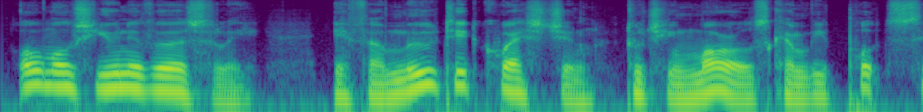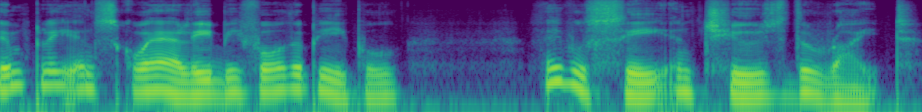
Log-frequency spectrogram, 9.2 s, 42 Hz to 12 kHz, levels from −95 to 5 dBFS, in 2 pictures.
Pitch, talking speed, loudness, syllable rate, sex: 110 Hz, 155 wpm, -17 LUFS, 5.1 syllables/s, male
